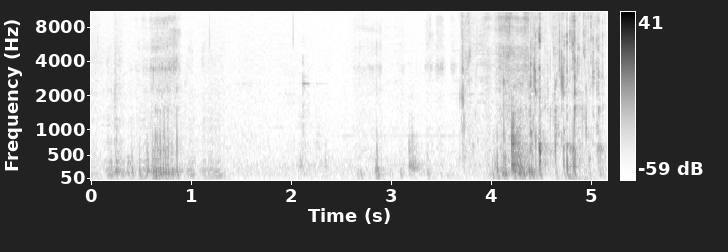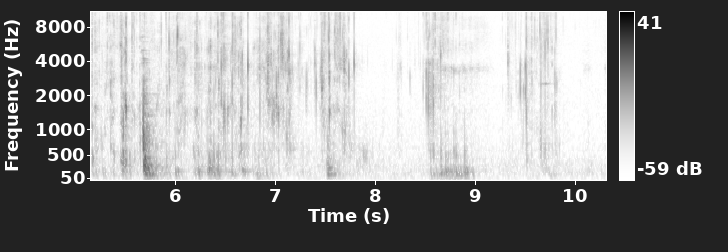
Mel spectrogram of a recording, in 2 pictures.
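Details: A bulldog of the English breed chews noisily, giving sharp crunches and wet smacking bites in irregular clusters with short quiet gaps, while a person mentions a banana and an unwanted carrot.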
